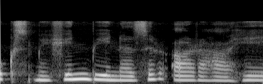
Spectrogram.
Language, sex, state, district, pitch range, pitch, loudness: Hindi, female, Arunachal Pradesh, Papum Pare, 190-225 Hz, 200 Hz, -15 LUFS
